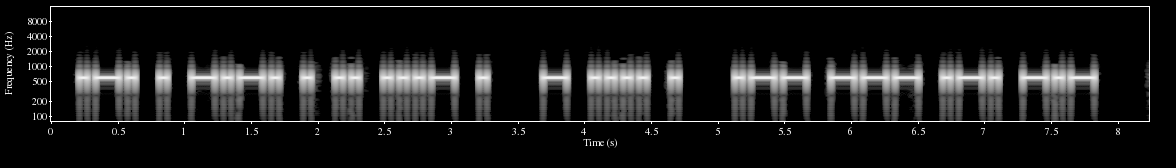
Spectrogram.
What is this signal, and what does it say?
Morse code, heard as a keyed tone, about 20 wpm, 600 Hz. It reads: RECEIVE THE WORK
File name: cw-books / winnie-the-pooh / winnie-20wpm-page-0119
